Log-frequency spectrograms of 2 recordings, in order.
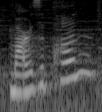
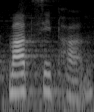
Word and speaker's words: Marzipan: Do you want to try okay to pronounce it as German as possible? Would it be marzupan? Almost. The the last word was good. We say matsipan.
